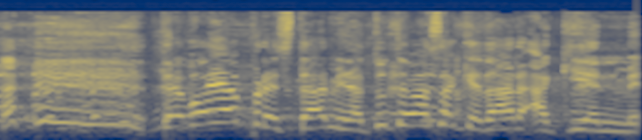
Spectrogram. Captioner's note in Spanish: Risas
